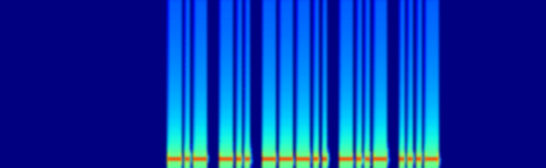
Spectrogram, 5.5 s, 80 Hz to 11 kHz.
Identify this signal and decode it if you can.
Morse code, heard as a keyed tone, about 28 wpm, 700 Hz. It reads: KD8XV
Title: USA Call Signs - 5 Characters - 28wpm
